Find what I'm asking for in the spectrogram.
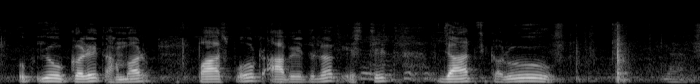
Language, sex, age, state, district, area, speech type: Maithili, male, 60+, Bihar, Madhubani, rural, read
